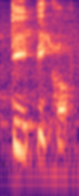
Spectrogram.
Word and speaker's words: típico: Típico. And as you may have noticed, that those two words have their stresses on the third to last syllable.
